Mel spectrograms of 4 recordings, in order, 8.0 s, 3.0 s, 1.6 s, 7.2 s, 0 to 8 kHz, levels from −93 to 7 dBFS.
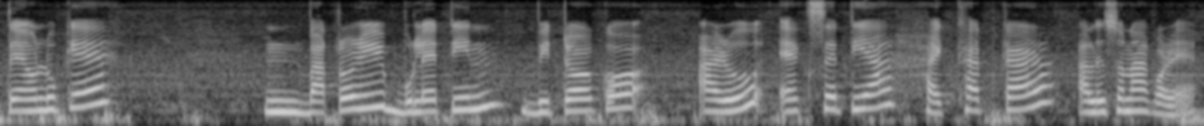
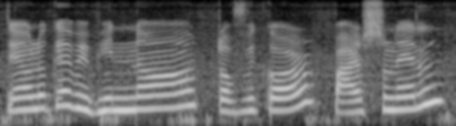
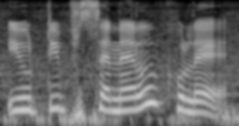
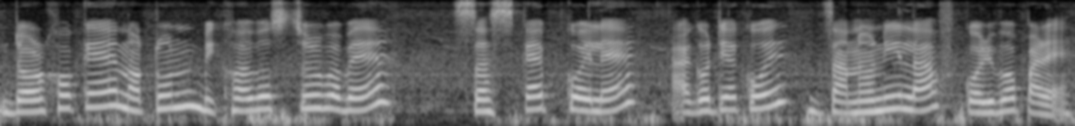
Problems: background sounds at intervals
